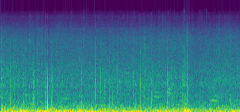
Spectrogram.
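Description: Heavy rain falling steadily, with many single drops ticking close by over a low rumble. There is one louder thud about three-quarters of the way through.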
